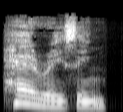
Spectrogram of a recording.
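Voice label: "hair raising", British English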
